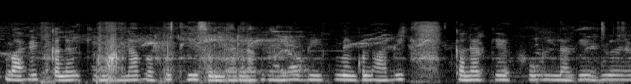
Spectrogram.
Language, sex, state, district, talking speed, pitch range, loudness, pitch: Hindi, female, Bihar, Gaya, 170 wpm, 200-215 Hz, -21 LUFS, 210 Hz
